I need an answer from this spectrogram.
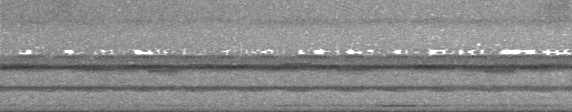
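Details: Summer crickets in New England trill nonstop, a dense high-pitched ringing drone layered in two steady bands, unchanging in loudness, over a soft low background hum.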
